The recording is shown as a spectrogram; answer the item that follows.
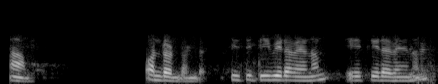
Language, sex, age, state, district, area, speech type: Malayalam, female, 45-60, Kerala, Idukki, rural, conversation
